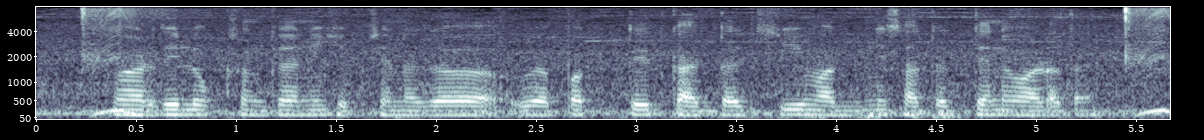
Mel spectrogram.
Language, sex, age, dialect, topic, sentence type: Marathi, male, 18-24, Varhadi, agriculture, statement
